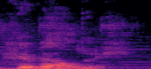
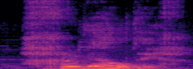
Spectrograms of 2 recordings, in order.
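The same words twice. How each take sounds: First: The G is a soft, airy sound. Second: The G is a harsh, raspy sound. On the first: This is how it is said south of the Rhine. "nice and soft below it" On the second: This is how it is said north of the Rhine. "sounds crude above the river"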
